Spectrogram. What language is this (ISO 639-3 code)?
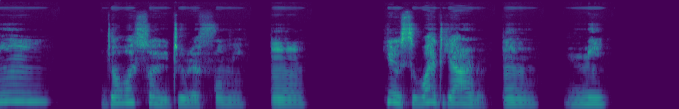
yor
